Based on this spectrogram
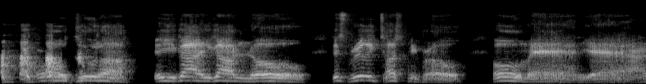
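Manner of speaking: gruff, dragged-out tough voice. Retelling a tough friend's tearful call: macho Randy Savage voice. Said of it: "like macho Randy Man Savage".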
